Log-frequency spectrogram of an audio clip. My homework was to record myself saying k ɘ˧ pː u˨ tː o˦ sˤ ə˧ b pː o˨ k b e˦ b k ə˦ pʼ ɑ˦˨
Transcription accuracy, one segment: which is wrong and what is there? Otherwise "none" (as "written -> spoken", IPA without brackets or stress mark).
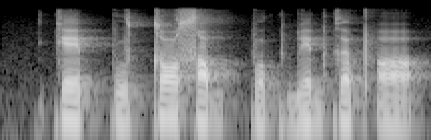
ɘ˧ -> e˧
